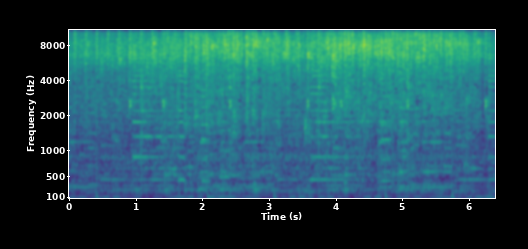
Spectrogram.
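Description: Water flows steadily in a rural countryside setting, a continuous rushing hiss broken by five soft, dull low thumps at uneven intervals.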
